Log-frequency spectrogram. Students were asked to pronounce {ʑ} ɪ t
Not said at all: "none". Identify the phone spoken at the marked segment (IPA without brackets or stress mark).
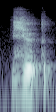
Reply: ʑ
